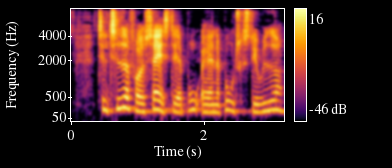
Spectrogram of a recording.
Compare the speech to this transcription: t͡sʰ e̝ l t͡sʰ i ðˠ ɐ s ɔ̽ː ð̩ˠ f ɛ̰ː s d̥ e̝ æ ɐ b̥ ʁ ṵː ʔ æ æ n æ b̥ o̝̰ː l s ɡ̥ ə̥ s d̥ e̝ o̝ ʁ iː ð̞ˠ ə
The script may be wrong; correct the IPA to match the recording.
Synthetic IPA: t͡sʰ e̝ l t͡sʰ i ðˠ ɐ f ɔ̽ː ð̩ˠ s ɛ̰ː s d̥ e̝ æ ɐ b̥ ʁ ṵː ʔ æ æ n æ b̥ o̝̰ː l s ɡ̥ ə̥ s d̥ e̝ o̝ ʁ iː ð̞ˠ ɐ

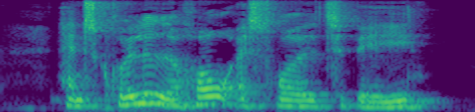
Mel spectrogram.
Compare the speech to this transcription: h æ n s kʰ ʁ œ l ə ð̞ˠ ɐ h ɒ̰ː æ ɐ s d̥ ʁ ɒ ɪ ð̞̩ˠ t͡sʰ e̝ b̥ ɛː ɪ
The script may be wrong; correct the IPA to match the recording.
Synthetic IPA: h æ n s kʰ ʁ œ l ə ð̞ˠ ə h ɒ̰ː æ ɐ s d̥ ʁ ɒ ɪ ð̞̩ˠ t͡sʰ e̝ b̥ ɛː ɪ

